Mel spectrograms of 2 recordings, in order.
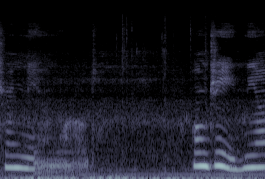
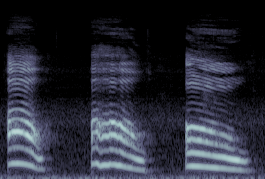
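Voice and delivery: startled shouts; 12 dB louder, much slower than usual. Real, not acted. Startled by a crash.

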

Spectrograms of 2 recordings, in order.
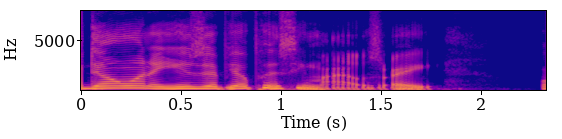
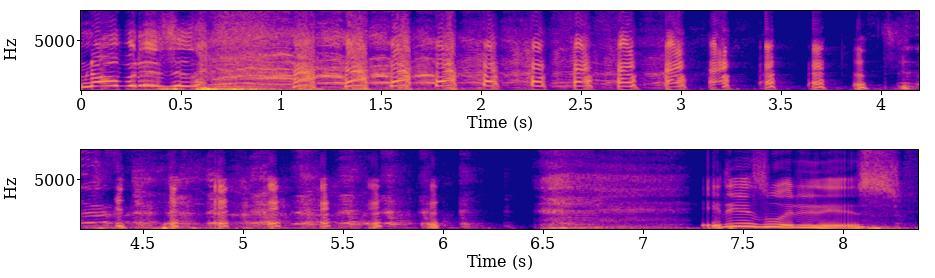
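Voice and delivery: laughing shout, then settles; 12 semitones higher than usual. Real, not acted. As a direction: burst out laughing mid-line. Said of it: "laughing shout".

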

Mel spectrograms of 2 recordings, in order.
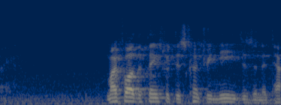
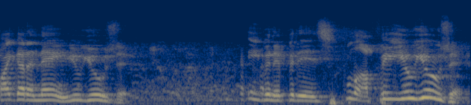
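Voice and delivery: loud, raised cocky retort; Brooklyn-attitude cat; 6 semitones higher, 7 dB louder than usual. Acted. Cat refusing to fetch, cocky Brooklyn attitude. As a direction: tell the owner off with Brooklyn sass. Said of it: "has a Brooklyn attitude".

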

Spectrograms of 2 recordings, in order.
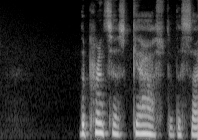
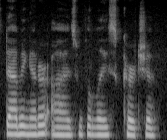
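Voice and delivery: usual speaking voice

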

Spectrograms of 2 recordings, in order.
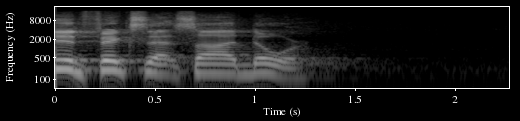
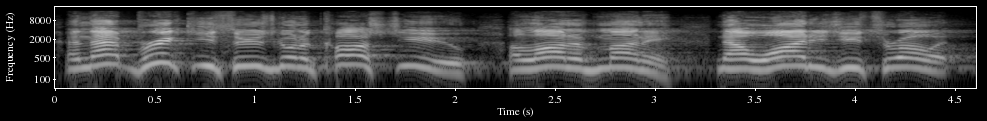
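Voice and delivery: loud, high scolding that keeps pushing; building angry rant; 4 semitones higher, 10 dB louder than usual. Retold or imitated. Driver berating the boy over his Jaguar, loud fury. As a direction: rage at the dent in his car. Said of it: "he built up a head of steam".

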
